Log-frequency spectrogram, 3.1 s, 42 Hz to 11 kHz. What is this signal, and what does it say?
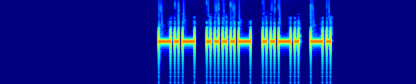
Morse code, heard as a keyed tone, about 39 wpm, 700 Hz. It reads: K4FN
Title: Easy Call Signs Repeated 2x - 40wpm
